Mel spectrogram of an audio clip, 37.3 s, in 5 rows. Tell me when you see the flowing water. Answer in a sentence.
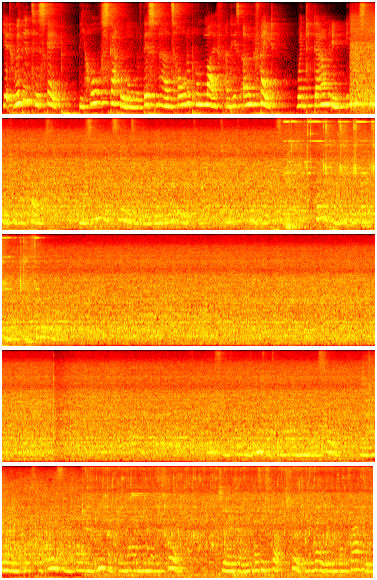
You can hear the flowing water from 6.9 to 37.2 s.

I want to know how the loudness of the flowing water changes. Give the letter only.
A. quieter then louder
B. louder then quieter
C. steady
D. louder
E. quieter
C.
